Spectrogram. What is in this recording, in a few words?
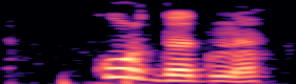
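"курдӧдны", Komi, female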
